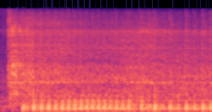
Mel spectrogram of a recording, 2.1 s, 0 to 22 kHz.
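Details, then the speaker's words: Bajaj Pulsar 220F after engine failure following a recent full engine overhaul, exhaust at rear: catches first crank into a muffled even exhaust beat; starts and idles properly. "तो proper तरीके से start हो रही है bye थोड़ा race लेंगे मैं race करूंगा"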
